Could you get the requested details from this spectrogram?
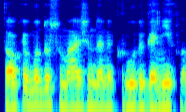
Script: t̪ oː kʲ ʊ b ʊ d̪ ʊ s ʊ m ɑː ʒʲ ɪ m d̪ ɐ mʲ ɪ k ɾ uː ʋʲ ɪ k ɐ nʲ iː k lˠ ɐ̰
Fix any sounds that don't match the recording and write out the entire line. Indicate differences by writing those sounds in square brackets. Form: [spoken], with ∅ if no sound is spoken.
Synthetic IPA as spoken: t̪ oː kʲ ʊ b ʊ d̪ ʊ s ʊ m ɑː ʒʲ ɪ [n] d̪ ɐ mʲ ɪ k ɾ uː ʋʲ ɪ [ɡ] ɐ nʲ iː k lˠ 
